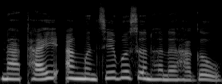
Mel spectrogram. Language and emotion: Bodo, neutral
